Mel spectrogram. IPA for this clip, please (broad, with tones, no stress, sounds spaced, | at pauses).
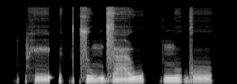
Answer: pʰ e˨ ʔ | t͡s u˧ m d͡z a˨˦ w | n̪ u˦ ɡ o˧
